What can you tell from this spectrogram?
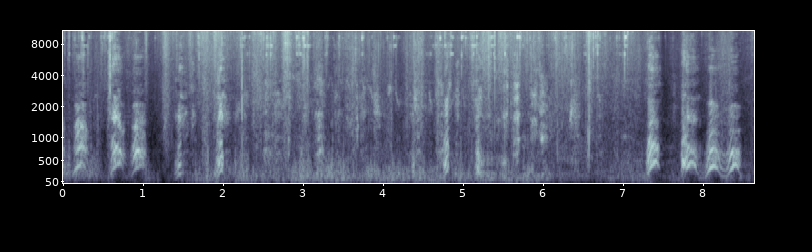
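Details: Basset Hounds in guard-dog training give loud, harmonic baying barks: a quick run of three to four at the start, single barks in the middle, and a final burst of four close together, over a steady noisy background.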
